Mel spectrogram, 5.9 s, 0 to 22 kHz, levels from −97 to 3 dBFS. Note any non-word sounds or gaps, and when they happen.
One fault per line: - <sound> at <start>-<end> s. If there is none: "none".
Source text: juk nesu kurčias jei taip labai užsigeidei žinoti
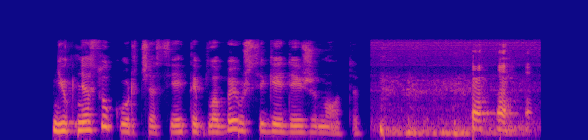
- laugh at 3.8-5.3 s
